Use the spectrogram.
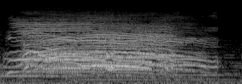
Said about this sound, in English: A huge anchor bursts through the skylight and lands on the envelope, popping it. The investors run for cover and scream.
